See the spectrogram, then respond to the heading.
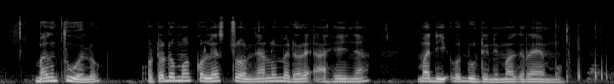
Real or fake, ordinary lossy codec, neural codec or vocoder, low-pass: real; none; none; 9.9 kHz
